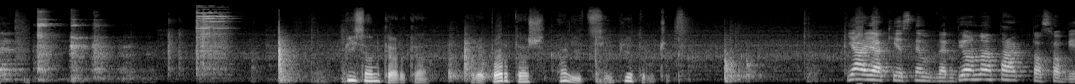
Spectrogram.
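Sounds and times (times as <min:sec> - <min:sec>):
ceramic dishes and metal cutlery clinking while making coffee: 0:00.4 - 0:02.5
speech: 0:03.5 - 0:07.0, 0:08.5 - 0:10.7.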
